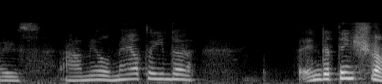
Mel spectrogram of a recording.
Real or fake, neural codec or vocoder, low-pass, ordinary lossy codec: fake; codec, 16 kHz, 1.1 kbps, Voila-Tokenizer; 7.2 kHz; AAC, 32 kbps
